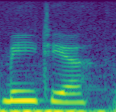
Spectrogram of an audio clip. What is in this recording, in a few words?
"media", English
